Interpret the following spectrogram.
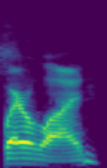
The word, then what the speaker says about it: Wehrlein: Wehrlein.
